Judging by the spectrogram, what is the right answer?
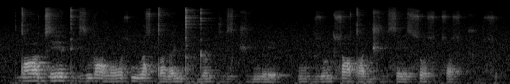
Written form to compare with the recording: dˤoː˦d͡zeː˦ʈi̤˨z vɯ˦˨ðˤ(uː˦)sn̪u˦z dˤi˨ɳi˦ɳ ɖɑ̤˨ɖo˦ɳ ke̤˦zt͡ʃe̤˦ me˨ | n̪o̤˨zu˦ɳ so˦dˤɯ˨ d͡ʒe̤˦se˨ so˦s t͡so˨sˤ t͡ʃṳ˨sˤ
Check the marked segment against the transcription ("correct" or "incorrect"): correct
